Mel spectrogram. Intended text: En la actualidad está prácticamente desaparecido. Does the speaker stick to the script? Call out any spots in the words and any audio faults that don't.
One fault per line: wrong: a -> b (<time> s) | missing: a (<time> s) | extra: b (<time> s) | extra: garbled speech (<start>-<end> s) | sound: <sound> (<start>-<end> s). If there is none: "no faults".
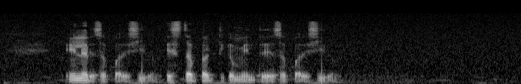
wrong: actualidad -> desaparecido (0.9 s)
